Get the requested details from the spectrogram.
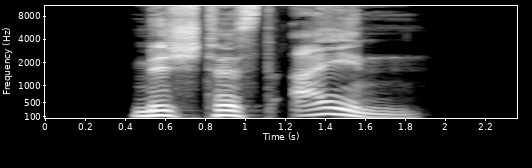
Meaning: inflection of einmischen: 1. second-person singular preterite 2. second-person singular subjunctive II
- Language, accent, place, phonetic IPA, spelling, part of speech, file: German, Germany, Berlin, [ˌmɪʃtəst ˈaɪ̯n], mischtest ein, verb, De-mischtest ein.ogg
